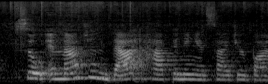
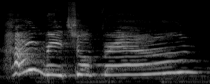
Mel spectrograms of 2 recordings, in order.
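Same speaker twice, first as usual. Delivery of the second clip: drawn-out excited greeting; 11 semitones higher, 9 dB louder, much slower than usual. Real, not acted. Greeting viewer on live stream.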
